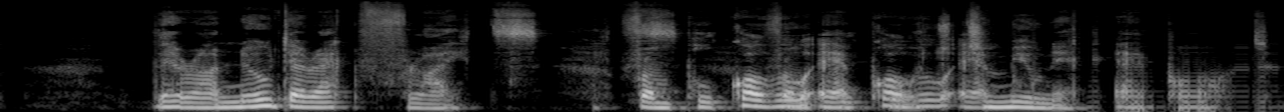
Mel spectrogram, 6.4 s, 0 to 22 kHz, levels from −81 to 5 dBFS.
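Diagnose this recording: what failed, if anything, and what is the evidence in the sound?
Doubled audio track from 2.98 to 5.18 s, after "are no direct flights": a full-band copy about 5 dB quieter trails by roughly 0.7 s, which is likely a second capture path. On a spectrogram, a shifted duplicate of every pattern starts and stops abruptly.

Robotic sound from repeated short buffers at 5.45 s to the end: the driver is likely starved, so it loops about 5.3 ms chunks. This produces a rigid 188 Hz buzz, which shows up as evenly spaced harmonics and a repeating waveform.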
